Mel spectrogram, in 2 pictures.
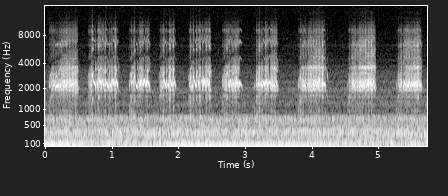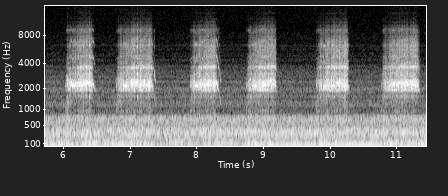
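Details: ['Wild barn owl at a monitored nest box, the male bringing the female a mouse for dinner; a burst of rapid, closely packed hisses settles into a steady train of longer rasping hisses about every 0.8 seconds.']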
